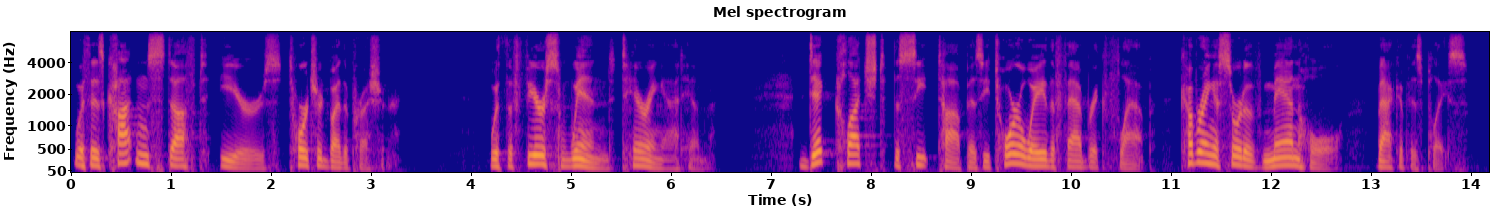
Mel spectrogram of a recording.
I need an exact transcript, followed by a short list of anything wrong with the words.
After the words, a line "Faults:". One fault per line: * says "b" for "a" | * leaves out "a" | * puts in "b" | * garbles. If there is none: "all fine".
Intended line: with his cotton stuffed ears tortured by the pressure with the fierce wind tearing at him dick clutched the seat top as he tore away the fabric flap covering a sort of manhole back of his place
with his cotton stuffed ears tortured by the pressure with the fierce wind tearing at him dick clutched the seat top as he tore away the fabric flap covering a sort of manhole back of his place
Faults:
all fine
